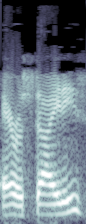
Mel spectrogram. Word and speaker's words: Aristides: So the Aristides is how we're going to pronounce it, because that's the way our announcer did.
